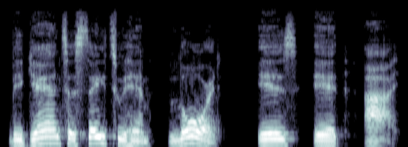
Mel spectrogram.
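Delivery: very slow, drawn-out, deliberate reading. Reading a passage with verse numbers aloud, very slow. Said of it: "now I'm going to read this very slow".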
